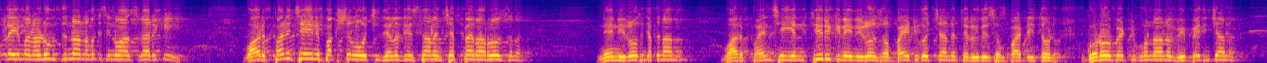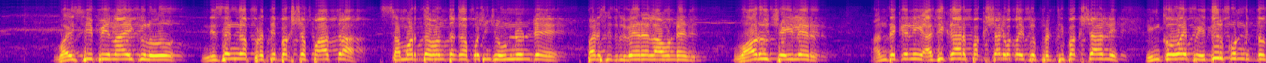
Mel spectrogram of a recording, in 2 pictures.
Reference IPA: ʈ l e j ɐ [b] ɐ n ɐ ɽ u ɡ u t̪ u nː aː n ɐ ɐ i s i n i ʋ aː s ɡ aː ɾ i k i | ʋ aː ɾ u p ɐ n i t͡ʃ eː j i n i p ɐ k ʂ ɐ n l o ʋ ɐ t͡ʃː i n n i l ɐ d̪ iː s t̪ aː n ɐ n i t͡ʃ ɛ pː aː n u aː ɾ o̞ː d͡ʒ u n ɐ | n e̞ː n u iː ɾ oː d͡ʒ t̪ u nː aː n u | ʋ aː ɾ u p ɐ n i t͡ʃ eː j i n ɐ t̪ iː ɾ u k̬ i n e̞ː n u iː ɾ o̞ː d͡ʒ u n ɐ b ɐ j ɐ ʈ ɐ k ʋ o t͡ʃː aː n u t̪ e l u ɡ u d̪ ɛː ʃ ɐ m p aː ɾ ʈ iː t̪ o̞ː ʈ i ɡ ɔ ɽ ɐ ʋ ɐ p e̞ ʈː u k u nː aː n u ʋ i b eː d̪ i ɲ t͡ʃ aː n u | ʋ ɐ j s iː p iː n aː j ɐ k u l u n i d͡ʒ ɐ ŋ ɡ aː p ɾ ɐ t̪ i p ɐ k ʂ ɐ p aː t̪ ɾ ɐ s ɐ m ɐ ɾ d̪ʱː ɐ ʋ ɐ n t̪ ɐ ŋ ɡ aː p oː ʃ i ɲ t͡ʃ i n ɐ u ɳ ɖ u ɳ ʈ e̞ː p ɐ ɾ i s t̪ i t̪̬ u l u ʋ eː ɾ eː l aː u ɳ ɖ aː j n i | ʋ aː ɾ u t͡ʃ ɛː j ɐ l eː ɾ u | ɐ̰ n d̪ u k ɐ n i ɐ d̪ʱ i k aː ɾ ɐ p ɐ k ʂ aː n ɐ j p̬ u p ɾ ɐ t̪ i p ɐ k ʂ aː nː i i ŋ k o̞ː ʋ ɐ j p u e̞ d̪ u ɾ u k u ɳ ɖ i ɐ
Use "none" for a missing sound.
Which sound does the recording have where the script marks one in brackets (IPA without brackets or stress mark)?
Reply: m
